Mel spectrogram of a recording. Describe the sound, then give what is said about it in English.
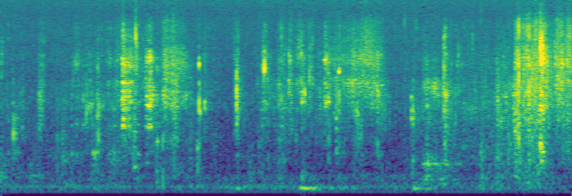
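Wet chewing and biting of a hot dog with mustard and sauerkraut, with irregular smacking and crunching bursts over several seconds and a low steady hum behind, no talking. “All right, take a bite.”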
